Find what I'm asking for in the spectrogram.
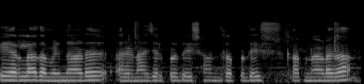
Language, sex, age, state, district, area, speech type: Malayalam, male, 18-30, Kerala, Alappuzha, rural, spontaneous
